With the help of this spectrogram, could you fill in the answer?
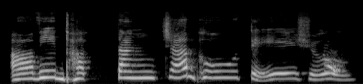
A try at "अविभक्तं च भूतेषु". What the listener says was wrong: Avibhakta, no, you said avibhakti.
